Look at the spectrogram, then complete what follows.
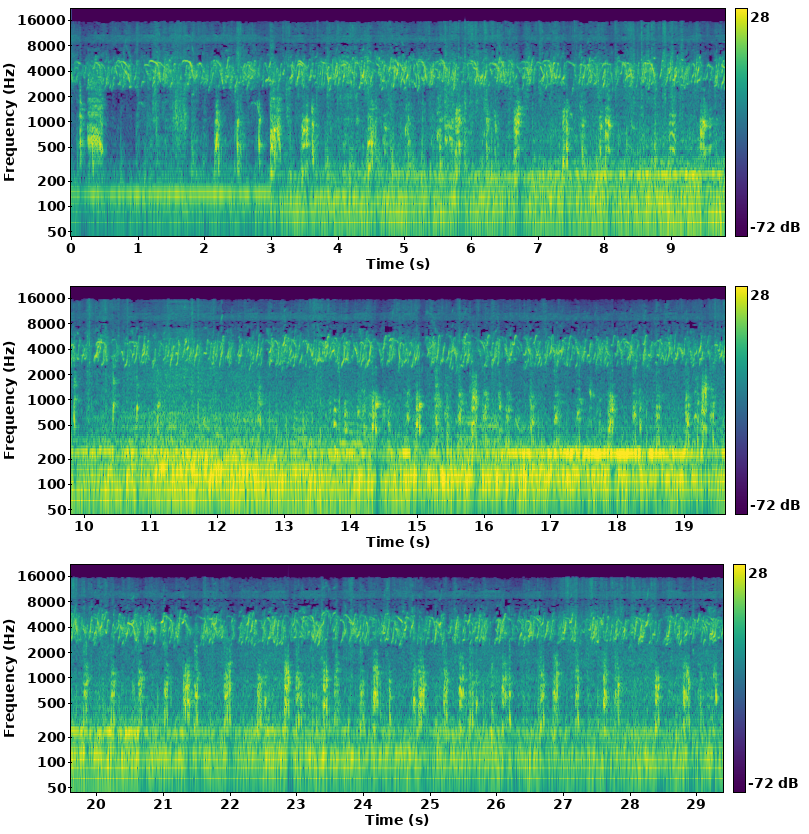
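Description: A brood of young chicks peeping continuously in a dense high chorus, with short clicks among the calls. A low steady hum runs underneath and swells in the middle.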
